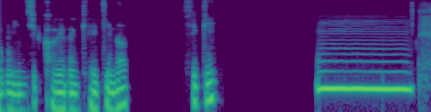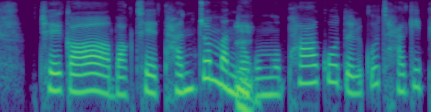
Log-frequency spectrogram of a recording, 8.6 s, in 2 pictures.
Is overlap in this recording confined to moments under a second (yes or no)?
yes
